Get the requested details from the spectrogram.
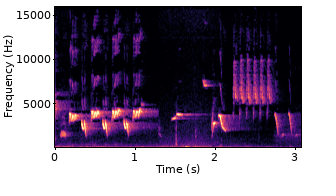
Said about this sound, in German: Wollen Sie mitmachen beim Zählen von Nachtigallmännchen und ihren variationsreichen Melodien?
